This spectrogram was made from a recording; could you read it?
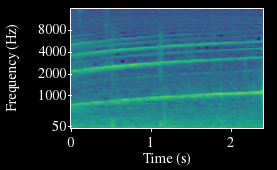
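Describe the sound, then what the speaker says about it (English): A school alarm in Life is Strange sounds as one steady, rising electronic wail with strong harmonics, loud and unbroken, with faint background noise beneath. "please turn off that alarm since that's your job"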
